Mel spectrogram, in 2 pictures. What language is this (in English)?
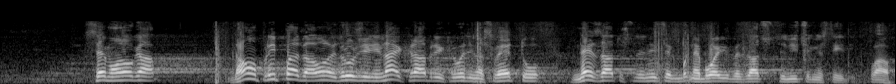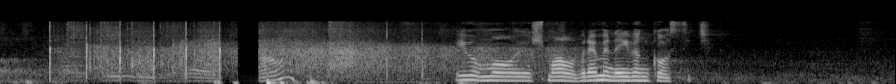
Serbian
